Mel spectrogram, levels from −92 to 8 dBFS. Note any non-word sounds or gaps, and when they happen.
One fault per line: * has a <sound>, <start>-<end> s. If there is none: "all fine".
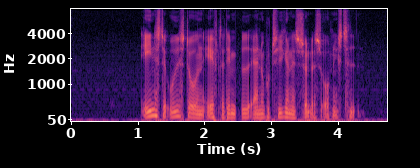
* has a dropout, 2.5-2.6 s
